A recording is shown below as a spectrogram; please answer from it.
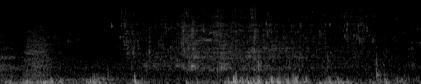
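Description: Stock poured from a saucepan into a roasting pan, a steady trickle of liquid splashing into the pan around the meat, growing fuller from about a second in.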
